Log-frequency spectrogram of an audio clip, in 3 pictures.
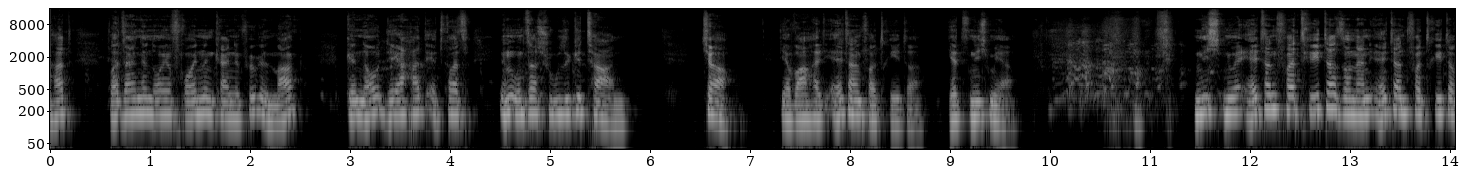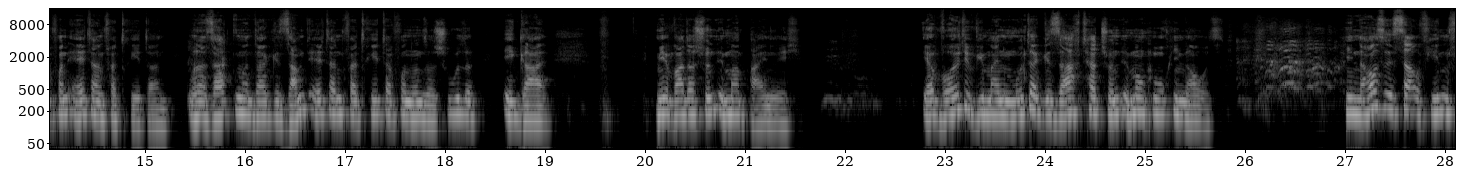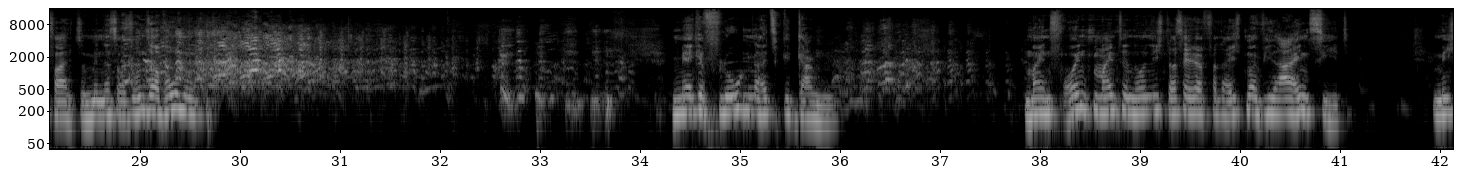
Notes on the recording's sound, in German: Von unserer Show vom 23.04.2023 im Berliner Monarch. Heißen Dank an den Monarch, unser tolles Publikum.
